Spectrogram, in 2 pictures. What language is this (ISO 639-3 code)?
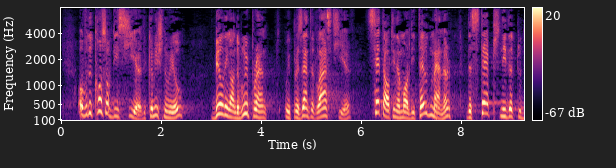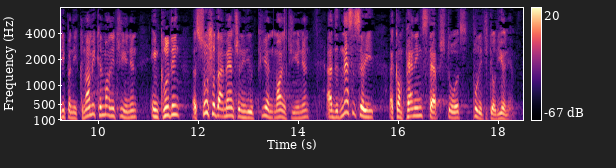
eng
